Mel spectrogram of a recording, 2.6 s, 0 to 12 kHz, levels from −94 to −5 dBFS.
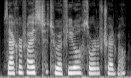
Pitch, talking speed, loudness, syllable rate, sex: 225 Hz, 160 wpm, -15 LUFS, 5.3 syllables/s, female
